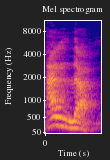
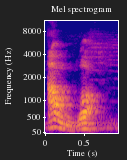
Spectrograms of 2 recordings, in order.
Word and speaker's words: Allah: Jadi disebutnya Allah, tapi tulisannya Allah. Tulisannya Allah. Tapi dibacanya bukan Allah, tapi Allah.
